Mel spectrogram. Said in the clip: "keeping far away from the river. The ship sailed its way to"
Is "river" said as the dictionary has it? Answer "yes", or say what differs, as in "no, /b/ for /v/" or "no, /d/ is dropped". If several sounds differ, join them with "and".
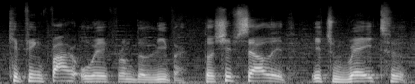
no, /l/ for /ɹ/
